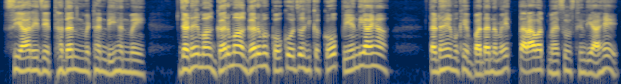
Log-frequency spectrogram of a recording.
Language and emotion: Sindhi, happy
